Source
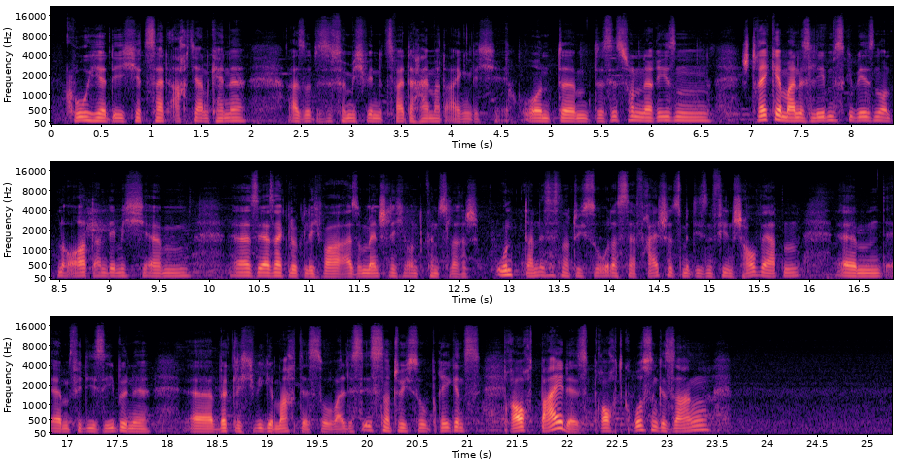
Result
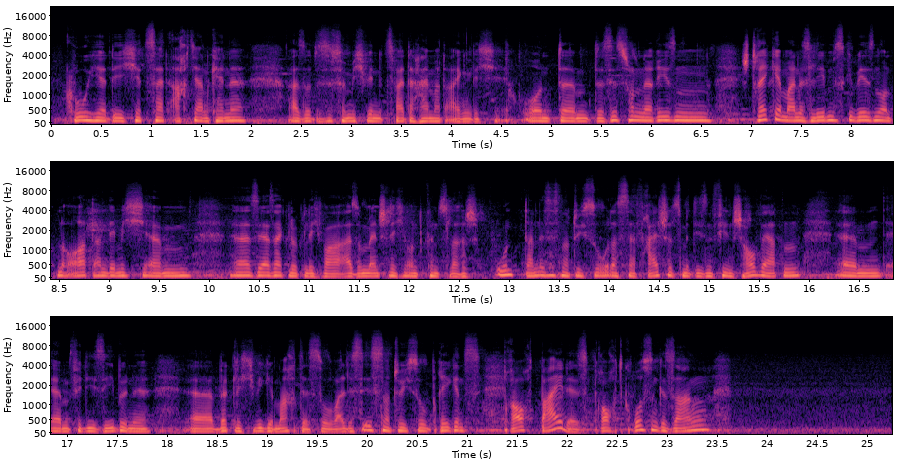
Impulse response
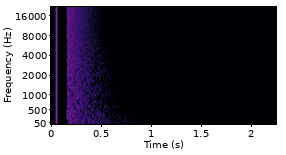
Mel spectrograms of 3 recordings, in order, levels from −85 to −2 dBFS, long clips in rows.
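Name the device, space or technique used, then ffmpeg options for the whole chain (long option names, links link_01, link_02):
jukebox: -filter_complex "[0:a]lowpass=5600,lowshelf=frequency=230:width_type=q:width=1.5:gain=11.5,acompressor=threshold=-26dB:ratio=5,asettb=1/sr,asplit=3[link_01][link_02][link_03];[link_01]atrim=end=17.954[link_04];[link_02]atrim=start=17.95:end=18.67,asetpts=PTS-STARTPTS,afade=type=in:duration=0.004:curve=qsin,afade=type=out:start_time=0.716:duration=0.004:curve=qsin,lowpass=5600[link_05];[link_03]atrim=start=18.666[link_06];[link_04][link_05]acrossfade=duration=0.004:curve1=hsin:curve2=qsin[link_07];[link_07][link_06]acrossfade=duration=0.004:curve1=qsin:curve2=hsin,aecho=1:1:98:0.0841,volume=1.5dB"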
